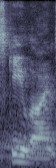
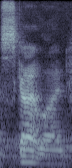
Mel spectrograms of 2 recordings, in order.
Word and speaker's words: Skyline: ranks to it it's it's not pronounced ski line Skyline and then it's about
